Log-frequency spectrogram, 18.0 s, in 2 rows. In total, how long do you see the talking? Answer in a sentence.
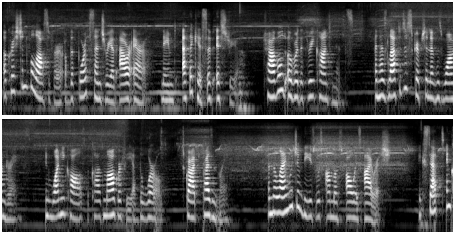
You can hear the talking for 17 seconds altogether.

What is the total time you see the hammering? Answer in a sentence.
You can't hear the hammering here.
